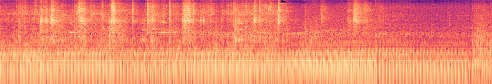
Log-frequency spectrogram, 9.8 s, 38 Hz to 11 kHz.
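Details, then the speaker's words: Honda TRX350 ATV single-cylinder after carburetor cleaning and diaphragm check revs with choppy uneven note, won't hold top end and falls flat; losing power at high RPM, cause unknown. "I don't know why it's losing power at high RPM."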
